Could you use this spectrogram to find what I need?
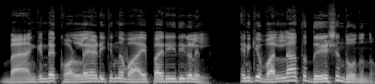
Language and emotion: Malayalam, angry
